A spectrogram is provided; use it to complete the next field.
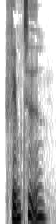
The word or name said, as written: FEMTIDEN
